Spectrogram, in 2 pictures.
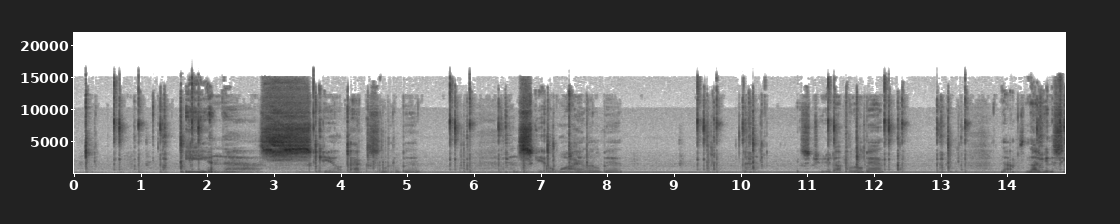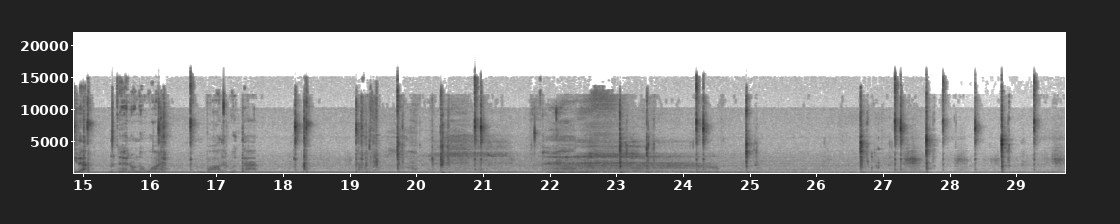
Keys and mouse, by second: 0.2 a, 1.0 right click, 1.6 e, 3.6 s, 6.7 s, 10.2 e, 11.7 Tab, 13.4 a, 14.8-17.4 drag, 19.7 KP_7, 20.3 Tab, 23.0 s, 24.9 a, 26.6 z, 27.7 b, 27.9-29.7 drag, 28.8 b.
